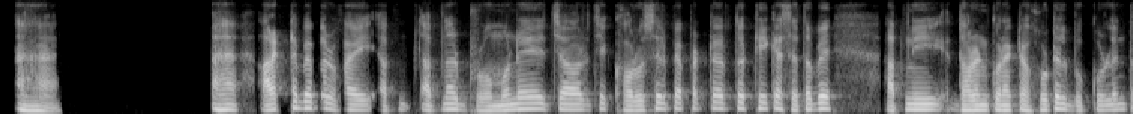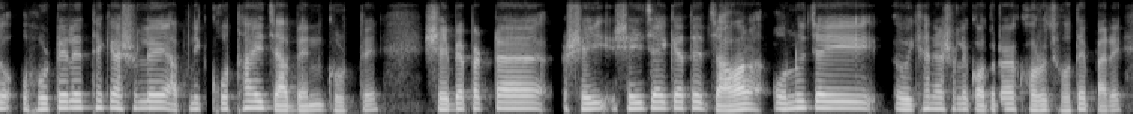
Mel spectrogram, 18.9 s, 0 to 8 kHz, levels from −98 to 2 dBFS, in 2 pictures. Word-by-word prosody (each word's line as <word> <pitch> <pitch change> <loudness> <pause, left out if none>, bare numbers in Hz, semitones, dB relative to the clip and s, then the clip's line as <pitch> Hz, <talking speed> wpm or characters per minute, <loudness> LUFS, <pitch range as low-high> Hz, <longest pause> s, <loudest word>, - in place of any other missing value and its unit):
হ্যাঁ। 115 -7 +1 1.3
হ্যাঁ, 135 -1 +4 0.2
আরেকটা 140 +7 +3
ব্যাপার 170 -2 +1
ভাই, 135 -1 +2 0.2
আপ - - -8 0.3
আপনার 145 +4 0
ভ্রমণে 120 +6 +2 0.3
যাওয়ার 140 -1 +3
যে 155 - -3
খরচের 125 +5 0
ব্যাপারটা 160 +1 -3 0.2
তো 165 - +2
ঠিক 165 -1 -1
আছে। 130 -3 -3
তবে 160 +3 +4 0.5
আপনি 140 -1 +1 0.4
ধরেন 130 +1 +5
কোন 135 - +4
একটা 130 +1 0
হোটেল 135 +4 +2
বুক 115 -1 -5
করলেন 130 +2 -1
তো - - +1 0.3
হোটেলের 175 +5 +2
থেকে 180 0 -1
আসলে 175 +1 0 0.2
আপনি 155 - -5 0.2
কোথায় 175 +3 +1
যাবেন 120 -1 +2 0.2
ঘুরতে 115 +2 -5 0.5
সেই 140 -1 +2
ব্যাপারটা 160 +2 0 0.6
সেই 150 +1 +2 0.2
সেই 160 -1 +3
জায়গাতে 170 +1 +2 0.2
যাওয়ার 125 +4 +6 0.3
অনুযায়ী 175 +2 +3 0.6
ঐখানে 150 +3 -1
আসলে 145 -1 -4
কত 120 - +1
টাকা 145 0 +1
খরচ 125 0 0
হতে 115 +6 -1
পারে 110 +3 -2
145 Hz, 145 wpm, -22 LUFS, 125-165 Hz, 1.3 s, যাওয়ার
